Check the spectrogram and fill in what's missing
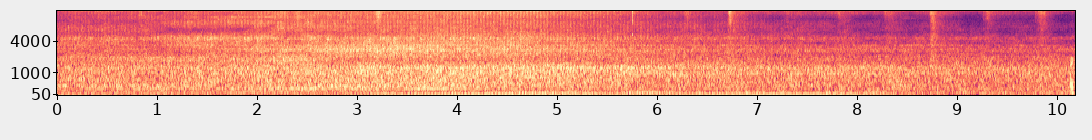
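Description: A truck idles steadily in a narrow downtown Toronto laneway by a construction site, a constant low engine rumble nearby with faint city background and a few light knocks toward the end.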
